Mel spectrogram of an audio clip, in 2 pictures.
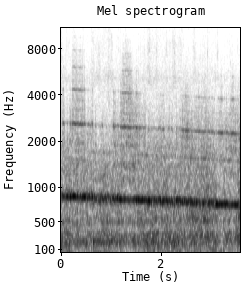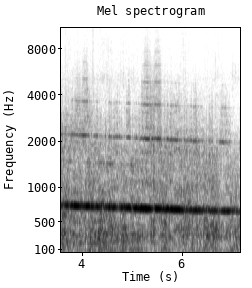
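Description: An electronic tone hums steadily through loudspeakers, slowly sinking in pitch, in a large echoing hall.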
